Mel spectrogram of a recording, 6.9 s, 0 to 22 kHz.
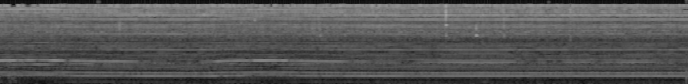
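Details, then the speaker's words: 1/4-scale RC Willys with a cheap eBay fuel pump and no reading on the fuel pressure gauge. When the return line into the fuel cell stops flowing, there is a steady, strained mid-pitched whine with a higher overtone. The pump is labouring, probably weak or faulty. "the return line stops flowing and that the you can hear it the fuel pump really gets a hard time"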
